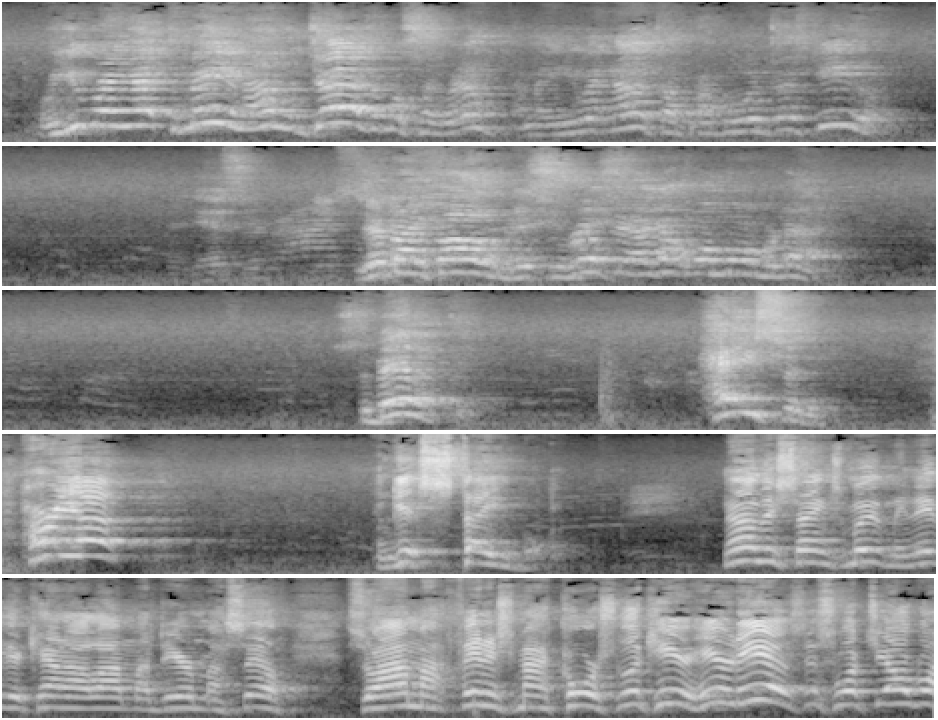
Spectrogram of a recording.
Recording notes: preaching live from Still Water Baptist Church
